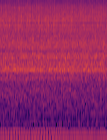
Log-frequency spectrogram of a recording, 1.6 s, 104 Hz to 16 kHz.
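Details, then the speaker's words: Saab 9-3 Turbo idling after a Liqui Moly 2037 engine flush; it had low oil pressure, tapping, banging and an apparent lock-up. It now runs with a steady, smooth idle hum, no knock or tap, and the oil pressure light is off. "This car is running quiet. It's smooth. No more oil pressure light."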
